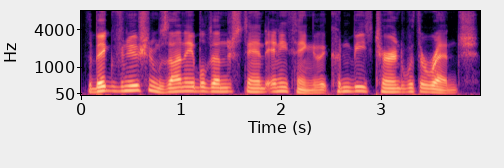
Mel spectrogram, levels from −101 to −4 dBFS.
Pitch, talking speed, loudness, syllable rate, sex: 130 Hz, 225 wpm, -21 LUFS, 6.3 syllables/s, male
